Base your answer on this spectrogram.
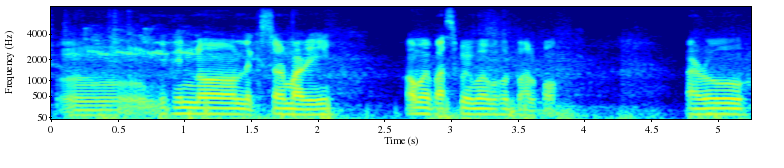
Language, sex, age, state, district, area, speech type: Assamese, male, 30-45, Assam, Darrang, rural, spontaneous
